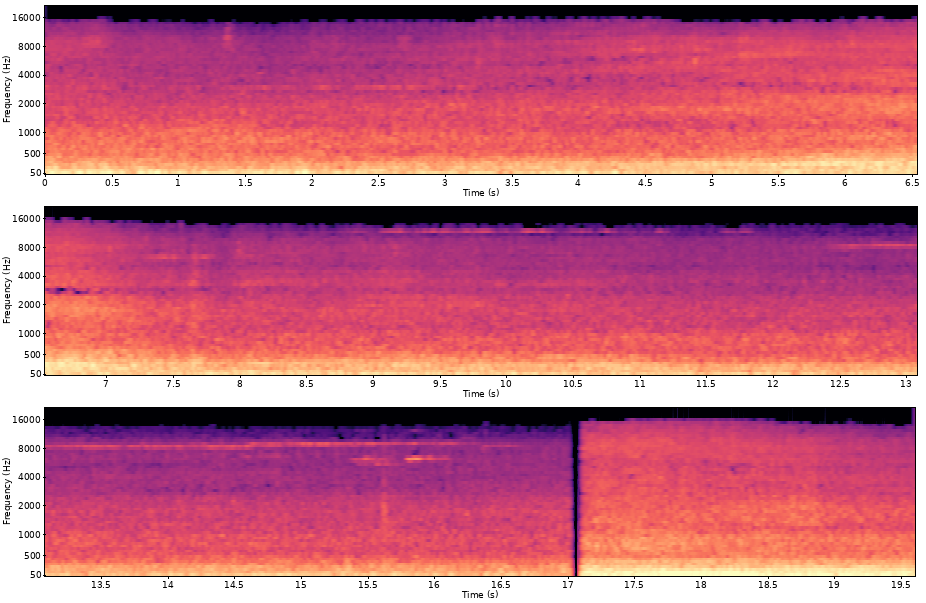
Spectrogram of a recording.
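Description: Road traffic on a wide city street: cars and vans passing with a steady low rumble of engines and tyres, one vehicle swelling past about a third of the way in. Near the end the sound cuts off for an instant and returns louder.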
